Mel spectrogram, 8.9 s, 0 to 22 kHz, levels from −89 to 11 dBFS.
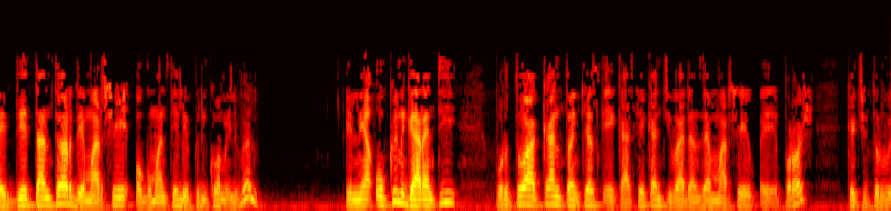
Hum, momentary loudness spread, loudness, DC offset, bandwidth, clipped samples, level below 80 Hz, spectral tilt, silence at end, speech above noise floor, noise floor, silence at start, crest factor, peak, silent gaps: none; 13 LU; -22 LUFS; under 0.1%; 7.6 kHz; under 0.1%; -58 dBFS; -5.5 dB/octave; 0 s; 33 dB; -54 dBFS; 0 s; 20 dB; -2 dBFS; none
